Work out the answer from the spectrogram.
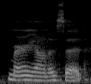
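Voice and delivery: ordinary delivery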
